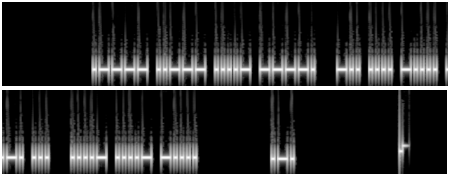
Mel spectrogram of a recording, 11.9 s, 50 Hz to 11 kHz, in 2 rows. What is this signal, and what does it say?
Morse code, heard as a keyed tone, about 28 wpm, 700 Hz. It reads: 1249 DH6RS 446 R
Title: Worked All Europe DX Contest - QTC Exchange - 28wpm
